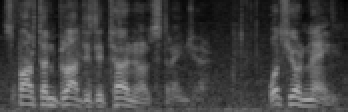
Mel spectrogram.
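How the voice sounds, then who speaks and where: A proud, battle-worn Spartan officer, stern and solemn. His mid-pitched voice carries a formal video game cutscene delivery over faint background noise. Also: big pitch swings, a little slow, fairly bright tone. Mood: proud, grave.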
